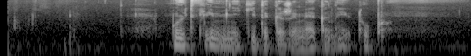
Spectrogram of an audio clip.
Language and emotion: Russian, neutral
